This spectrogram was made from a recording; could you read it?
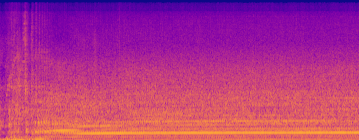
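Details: Toro Recycler mower after handle bar and cable replacement and carb cleaning, fresh gas and old oil: small engine catches after a pull and settles into a steady, even drone; running normally.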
